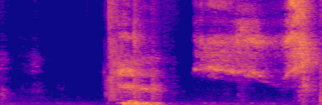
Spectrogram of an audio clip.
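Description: A performer's voice making non-word vocal sounds: a short voiced sound about a second in, then a breathy sound that falls in pitch, ending in a brief hiss.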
